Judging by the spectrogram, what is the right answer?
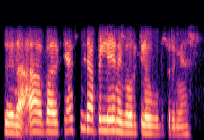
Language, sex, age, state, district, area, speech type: Tamil, female, 30-45, Tamil Nadu, Nagapattinam, rural, conversation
